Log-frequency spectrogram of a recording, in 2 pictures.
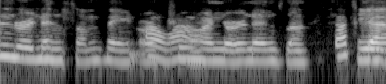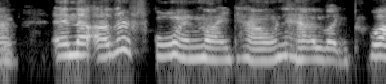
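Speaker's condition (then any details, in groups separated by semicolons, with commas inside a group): Spastic cerebral palsy, mixed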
